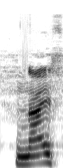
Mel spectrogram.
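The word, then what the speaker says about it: knife: जब कभी यन से पहले आया के साइलेंट होता है। जैसे नॉक मिस होता है दस्तक। नीड मान होता है गुंद। नाइफ मिस होता है चाकू।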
